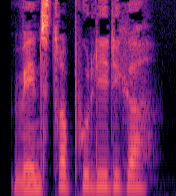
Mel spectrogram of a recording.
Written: venstrepolitiker

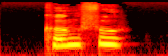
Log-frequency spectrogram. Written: kung-fu

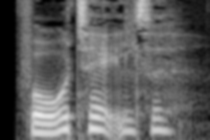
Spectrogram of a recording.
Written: foretagelse

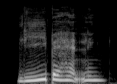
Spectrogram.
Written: ligebehandling

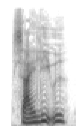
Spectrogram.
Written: sejlivet

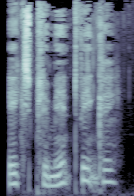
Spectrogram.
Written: eksplementvinkel

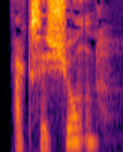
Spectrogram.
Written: ACCESSIONERNES

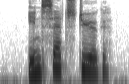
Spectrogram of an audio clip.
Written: indsatsstyrke

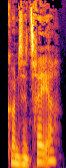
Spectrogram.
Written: koncentrere

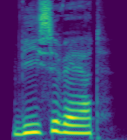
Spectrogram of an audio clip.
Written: vicevært

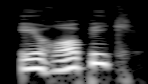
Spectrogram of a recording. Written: aerobic

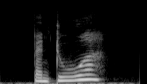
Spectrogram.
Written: bandura

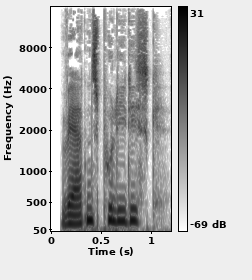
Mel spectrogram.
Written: verdenspolitisk

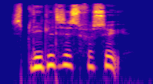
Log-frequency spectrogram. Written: split

